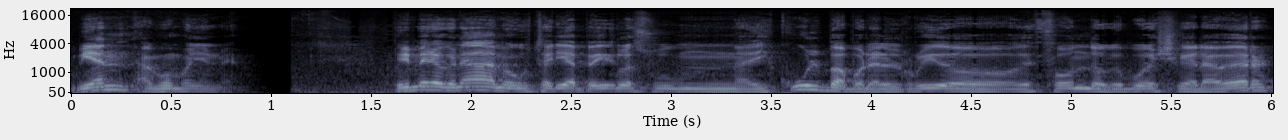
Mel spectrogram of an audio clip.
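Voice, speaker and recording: A man speaks at medium pitch with an Argentine accent. Audible room echo surrounds his voice. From Argentina. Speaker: university lecturer and game designer. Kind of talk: conference talk.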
